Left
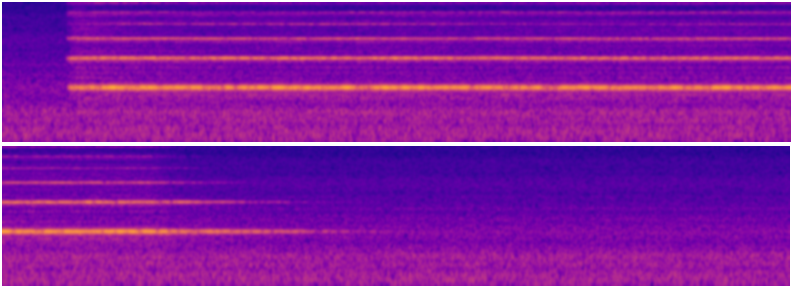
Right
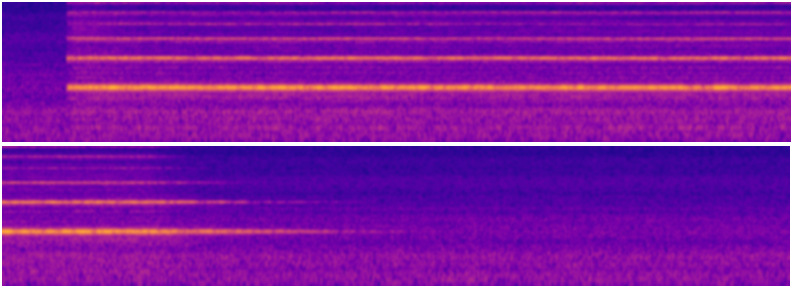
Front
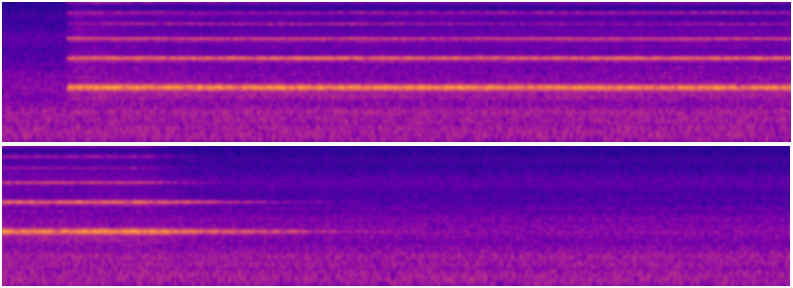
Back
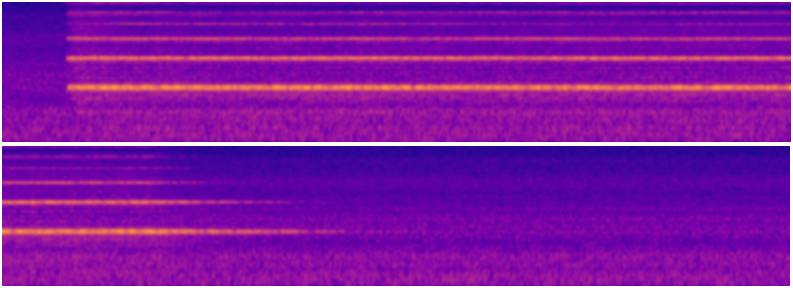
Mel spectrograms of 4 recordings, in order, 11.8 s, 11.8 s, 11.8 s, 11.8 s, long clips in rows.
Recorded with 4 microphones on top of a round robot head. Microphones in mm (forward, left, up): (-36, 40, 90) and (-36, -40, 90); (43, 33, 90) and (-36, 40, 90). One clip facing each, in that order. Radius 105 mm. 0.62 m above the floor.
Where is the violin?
55° right, 2.5 m.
